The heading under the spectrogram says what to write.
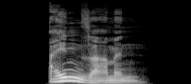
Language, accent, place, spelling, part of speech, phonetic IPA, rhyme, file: German, Germany, Berlin, einsamen, adjective, [ˈaɪ̯nzaːmən], -aɪ̯nzaːmən, De-einsamen.ogg
- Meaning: inflection of einsam: 1. strong genitive masculine/neuter singular 2. weak/mixed genitive/dative all-gender singular 3. strong/weak/mixed accusative masculine singular 4. strong dative plural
